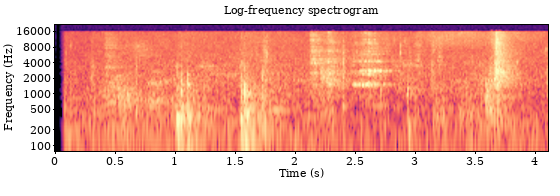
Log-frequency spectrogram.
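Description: Crockery and cutlery at a dinner table: plates set down and forks on plates giving a few sharp clinks and knocks.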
